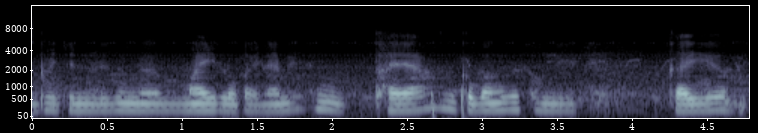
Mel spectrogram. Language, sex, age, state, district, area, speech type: Bodo, female, 30-45, Assam, Udalguri, rural, spontaneous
